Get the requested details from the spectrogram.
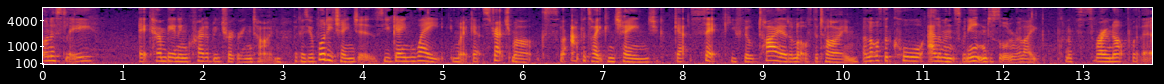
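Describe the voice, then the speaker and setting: Medium female pitch against noticeable background noise. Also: ordinary pitch variation, fairly quick pace. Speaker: vlogger. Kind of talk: casual vlog. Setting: at home and garden.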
